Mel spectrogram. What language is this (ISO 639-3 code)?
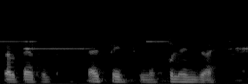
mar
